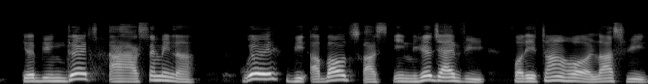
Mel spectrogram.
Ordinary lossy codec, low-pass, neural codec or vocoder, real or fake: none; 7.2 kHz; codec, 16 kHz, 1 kbps, FunCodec, trained on Chinese and English, 50 frames a second; fake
